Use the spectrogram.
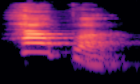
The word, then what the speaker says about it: helper: Helper. The first syllable.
